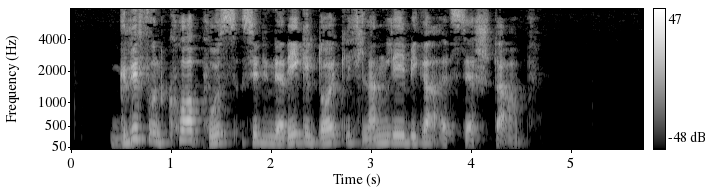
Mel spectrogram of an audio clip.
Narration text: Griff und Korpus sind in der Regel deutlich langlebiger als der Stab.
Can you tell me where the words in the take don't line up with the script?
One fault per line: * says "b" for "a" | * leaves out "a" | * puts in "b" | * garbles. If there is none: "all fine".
all fine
